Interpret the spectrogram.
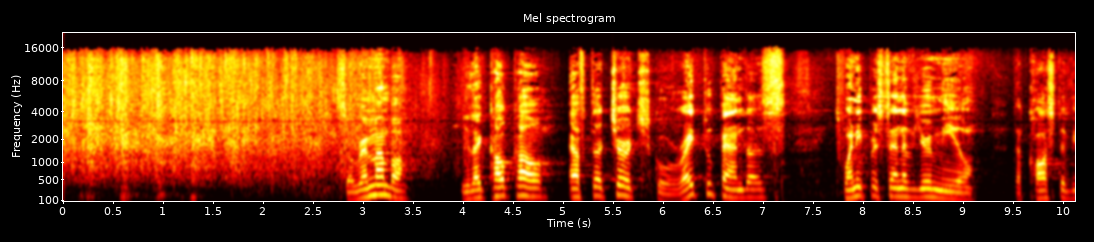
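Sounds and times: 
audience clapping: 0:00.0 - 0:04.0
speech: 0:02.8 - 0:10.1.

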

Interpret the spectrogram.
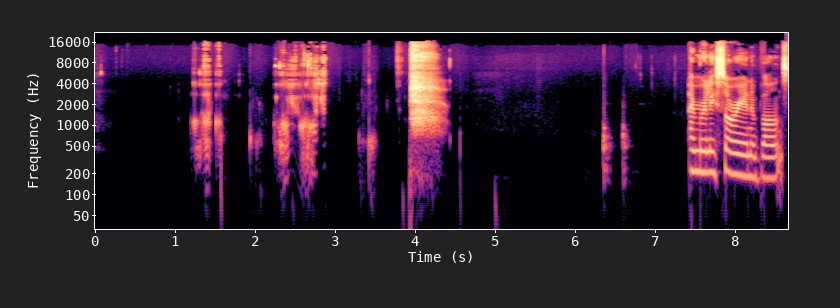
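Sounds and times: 
person drinking and sipping: 0:01.2 - 0:04.7
speech: 0:01.3 - 0:01.7, 0:02.3 - 0:03.0, 0:07.5 - 0:08.6.

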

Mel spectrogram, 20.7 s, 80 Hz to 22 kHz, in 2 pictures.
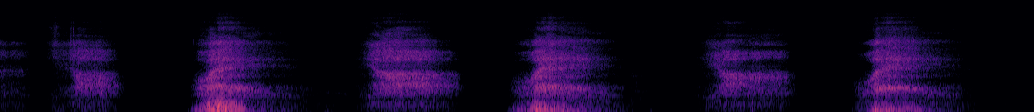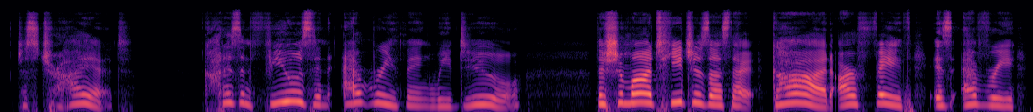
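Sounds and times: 
slow deliberate breathing in and out: 0:00.0 - 0:10.4, 0:15.6 - 0:16.3
speech: 0:10.6 - 0:11.7, 0:12.4 - 0:15.6, 0:16.3 - 0:20.6.

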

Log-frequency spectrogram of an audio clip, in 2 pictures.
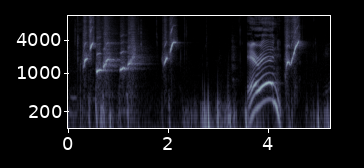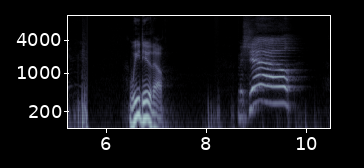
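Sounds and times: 
person whistling warbling call notes to call someone: 0:00.2 - 0:02.4, 0:04.3 - 0:04.8
speech: 0:03.6 - 0:04.4, 0:06.5 - 0:07.2, 0:08.7 - 0:09.8.

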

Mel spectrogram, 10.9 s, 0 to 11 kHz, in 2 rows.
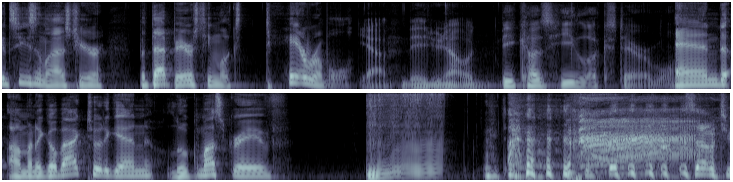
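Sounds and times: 
speech: 0:00.0 - 0:07.6, 0:08.2 - 0:08.5, 0:09.1 - 0:10.9
loud buzzy fart: 0:08.2 - 0:09.0
laughter: 0:09.1 - 0:10.9.

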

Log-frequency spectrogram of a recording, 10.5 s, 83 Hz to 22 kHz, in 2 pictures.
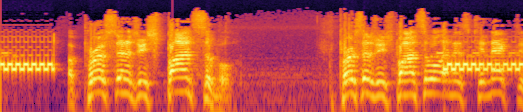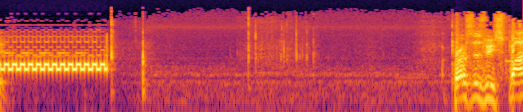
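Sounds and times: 
electronic telephone ring: 0:00.0 - 0:00.6, 0:04.4 - 0:06.4
speech: 0:00.7 - 0:02.4, 0:03.3 - 0:05.4, 0:09.8 - 0:10.4.

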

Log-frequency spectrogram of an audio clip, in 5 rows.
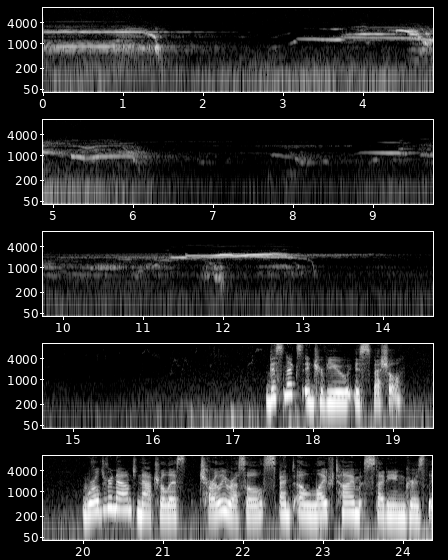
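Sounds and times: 
rutting male elk bugling: 0:00.0 - 0:14.3
speech: 0:17.4 - 0:19.2, 0:20.0 - 0:24.3.

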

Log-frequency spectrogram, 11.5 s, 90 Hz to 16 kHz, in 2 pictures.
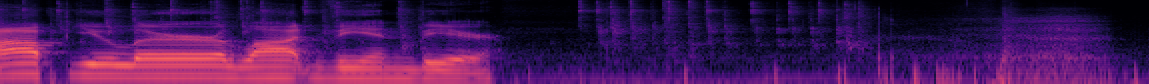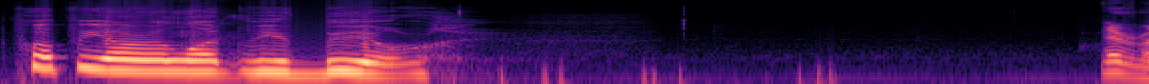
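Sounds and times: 
speech: 0:00.0 - 0:02.6, 0:05.9 - 0:08.1, 0:11.2 - 0:11.4
typing a search on a computer keyboard: 0:00.0 - 0:07.7.

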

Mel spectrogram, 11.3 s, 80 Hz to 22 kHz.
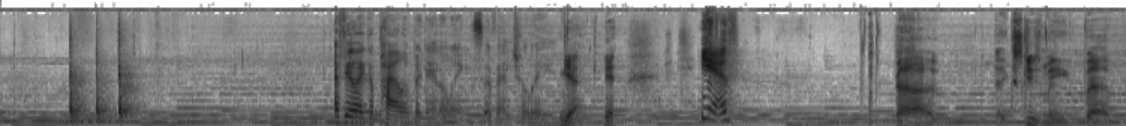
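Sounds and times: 
knocking on a door: 0:00.7 - 0:01.4
speech: 0:03.4 - 0:07.5, 0:09.0 - 0:11.2.

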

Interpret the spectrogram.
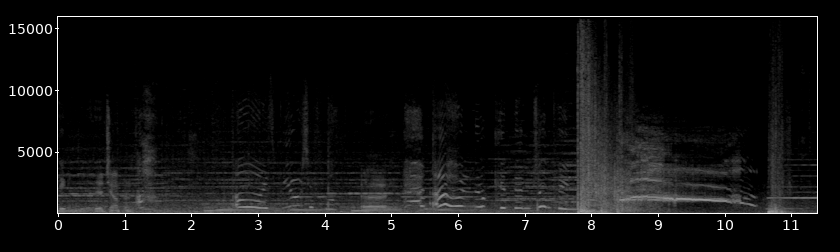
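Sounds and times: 
speech: 0:00.0 - 0:01.6, 0:02.2 - 0:08.9
woman screaming in movie clip: 0:08.4 - 0:11.3.

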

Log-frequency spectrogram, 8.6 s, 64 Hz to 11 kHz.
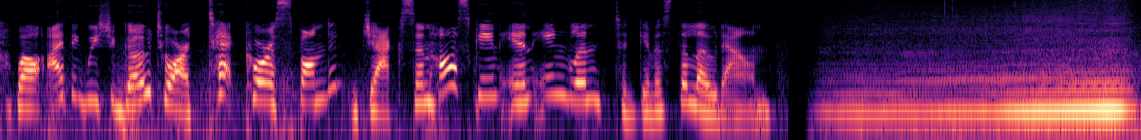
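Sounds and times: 
speech: 0:00.1 - 0:05.9
car engine roaring past: 0:06.1 - 0:08.5.

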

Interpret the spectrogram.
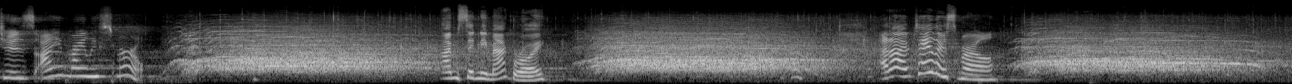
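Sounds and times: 
speech: 0:00.0 - 0:02.0, 0:04.4 - 0:05.6, 0:08.8 - 0:10.1
live audience applause and cheering: 0:01.6 - 0:12.9.

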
